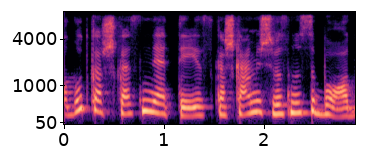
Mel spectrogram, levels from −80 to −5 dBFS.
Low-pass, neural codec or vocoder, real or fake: 7.2 kHz; none; real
